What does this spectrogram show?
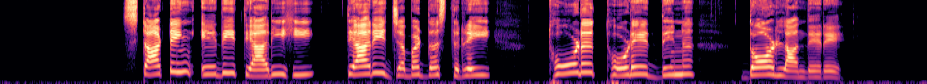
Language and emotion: Dogri, neutral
